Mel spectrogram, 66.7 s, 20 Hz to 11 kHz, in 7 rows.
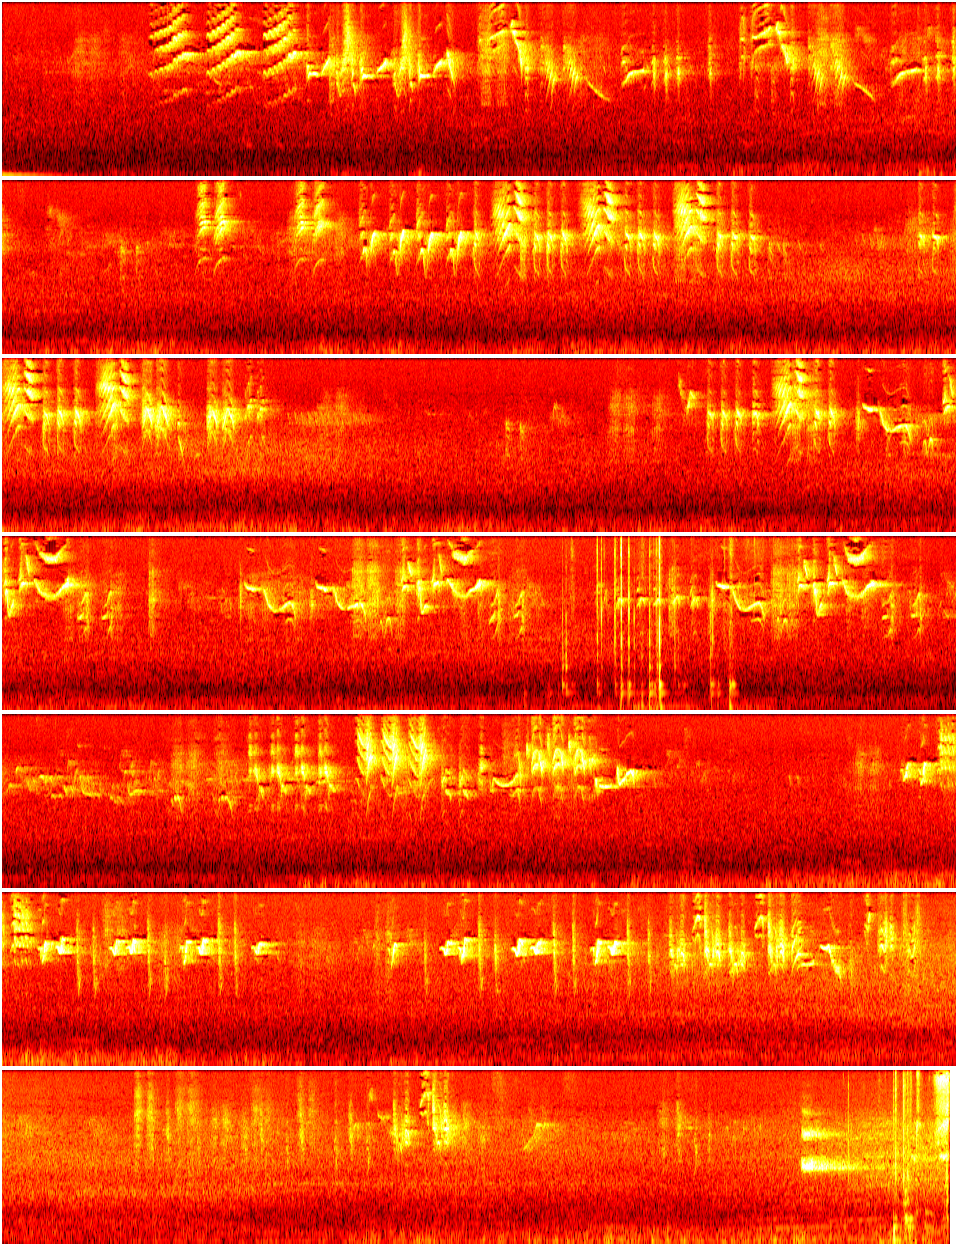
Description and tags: Juri nie oszczędza gardła w niedzielne popołudnie
This is my favourite bird - hippolais icterina which is singing near my house. It was recorded in Kielce, in Poland with Zoom H2N (XY).
nature, birdsong, relaxing, ambient, singing, pajaro, spring, screaming, Hippolais-icterina, animal, birds, field-recording, bird, naturaleza, squeaking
